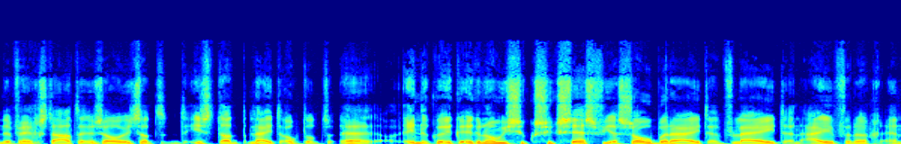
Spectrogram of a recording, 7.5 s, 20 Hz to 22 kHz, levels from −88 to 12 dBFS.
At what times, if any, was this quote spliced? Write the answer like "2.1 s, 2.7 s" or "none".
2.0 s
